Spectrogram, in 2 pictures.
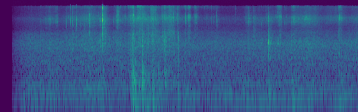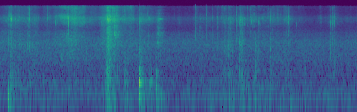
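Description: Hands handling a taped cardboard box: scattered taps, knocks and crackles of cardboard and packing tape, loudest about two seconds in and again around seven seconds in, over a faint steady hum.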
